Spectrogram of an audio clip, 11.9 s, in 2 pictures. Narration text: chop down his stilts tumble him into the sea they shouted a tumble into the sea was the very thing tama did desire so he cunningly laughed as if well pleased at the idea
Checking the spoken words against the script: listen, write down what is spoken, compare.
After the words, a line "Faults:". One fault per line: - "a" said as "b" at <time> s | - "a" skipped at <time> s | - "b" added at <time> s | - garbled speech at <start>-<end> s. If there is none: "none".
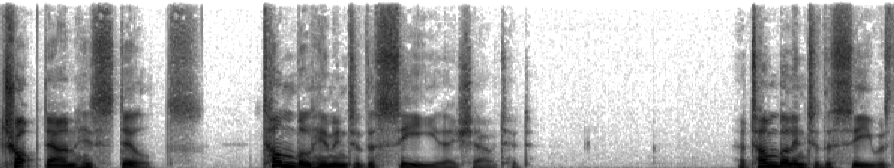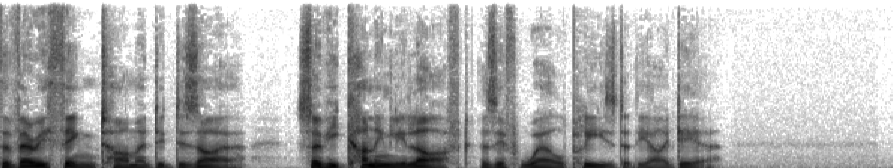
chop down his stilts tumble him into the sea they shouted a tumble into the sea was the very thing tama did desire so he cunningly laughed as if well pleased at the idea
Faults:
none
